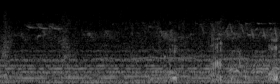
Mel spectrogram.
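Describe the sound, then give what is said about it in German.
Pigs grunting in a stall on a traditional farm, a steady jumble of low snorts and grunts with a few louder bursts toward the end, with no voices. “Wenn du genau hinhörst, kannst du Schweine im Stall grunzen hören.”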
